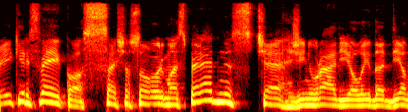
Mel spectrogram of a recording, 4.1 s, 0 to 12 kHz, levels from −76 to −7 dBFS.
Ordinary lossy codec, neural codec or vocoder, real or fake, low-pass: MP3, 64 kbps; none; real; 10.8 kHz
